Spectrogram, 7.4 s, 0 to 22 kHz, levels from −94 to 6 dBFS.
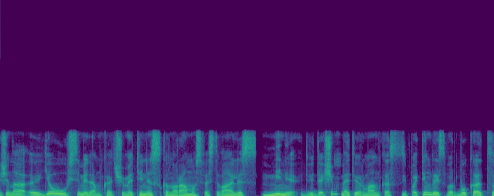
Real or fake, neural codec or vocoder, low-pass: real; none; 7.2 kHz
